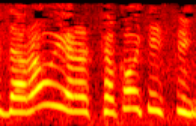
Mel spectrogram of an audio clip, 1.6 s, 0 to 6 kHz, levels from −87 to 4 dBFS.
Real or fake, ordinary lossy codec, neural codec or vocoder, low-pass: real; MP3, 24 kbps; none; 5.4 kHz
